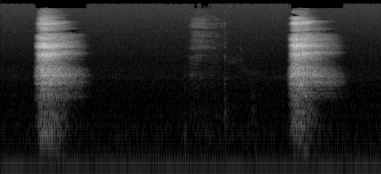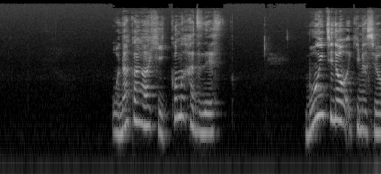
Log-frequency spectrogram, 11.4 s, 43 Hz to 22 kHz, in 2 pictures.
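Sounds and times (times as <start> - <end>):
forceful breathy exhale blown onto the palm of a hand: 0.5 - 1.3, 4.4 - 5.2
speech: 7.4 - 9.1, 10.3 - 11.4.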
